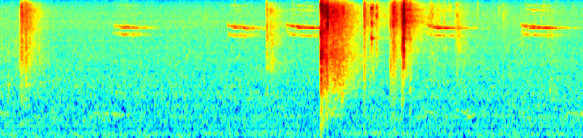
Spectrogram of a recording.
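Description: A single sharp BB gun shot a little past halfway through, followed by a few quick lighter clicks, as the rope-hung target is knocked down. High, short bird chirps repeat in the background.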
